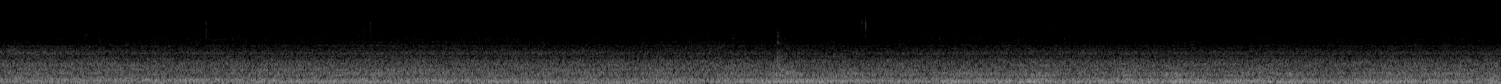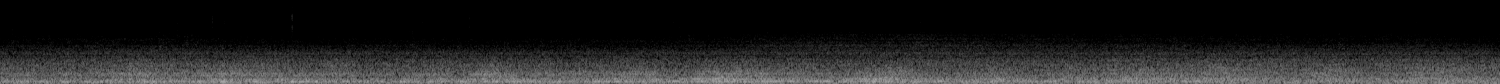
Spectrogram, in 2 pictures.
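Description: Continuous deep rushing noise from a sleep white-noise track, weighted toward the low end with little hiss. It grows slightly louder about halfway through.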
